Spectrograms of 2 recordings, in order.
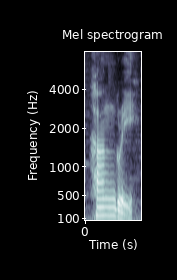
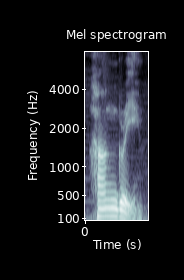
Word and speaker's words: hungry: tener hambre en inglés la H se pronuncia como una J suave y la u se pronuncia como a en esta palabra hungry hungry y usaremos la descripción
